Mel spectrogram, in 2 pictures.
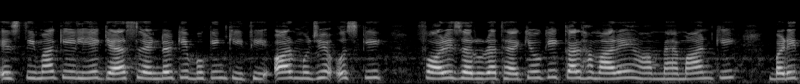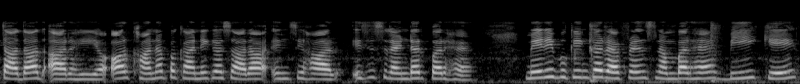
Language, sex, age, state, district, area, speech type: Urdu, female, 18-30, Delhi, North East Delhi, urban, spontaneous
